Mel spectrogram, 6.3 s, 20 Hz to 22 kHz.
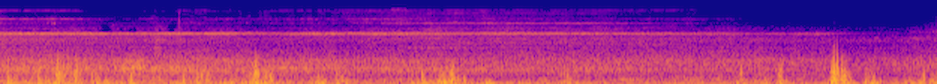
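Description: ScotRail High Speed Train with Class 43 power cars pulling away around a curve: irregular clacking of the wheels over the rail joints, with a steady high-pitched wheel squeal that stops about a second before the end. There is one louder clack near the end.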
